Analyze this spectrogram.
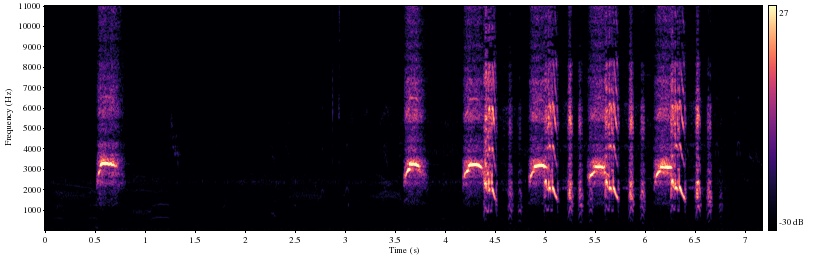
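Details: Francolin, called dakni or desi teetar, with a single loud harsh call, a pause of about three seconds, then a quick run of five ringing, grating notes that drop slightly at their ends; otherwise quiet.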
